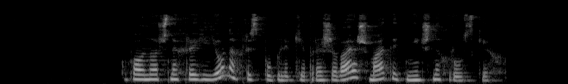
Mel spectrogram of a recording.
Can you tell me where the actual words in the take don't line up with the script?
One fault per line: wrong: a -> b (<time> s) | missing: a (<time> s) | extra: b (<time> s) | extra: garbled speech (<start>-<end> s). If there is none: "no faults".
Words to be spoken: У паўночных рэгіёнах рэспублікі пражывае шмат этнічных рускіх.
no faults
